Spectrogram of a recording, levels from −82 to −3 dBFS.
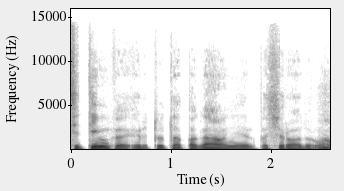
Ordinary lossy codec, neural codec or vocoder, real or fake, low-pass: AAC, 64 kbps; autoencoder, 48 kHz, 32 numbers a frame, DAC-VAE, trained on Japanese speech; fake; 14.4 kHz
